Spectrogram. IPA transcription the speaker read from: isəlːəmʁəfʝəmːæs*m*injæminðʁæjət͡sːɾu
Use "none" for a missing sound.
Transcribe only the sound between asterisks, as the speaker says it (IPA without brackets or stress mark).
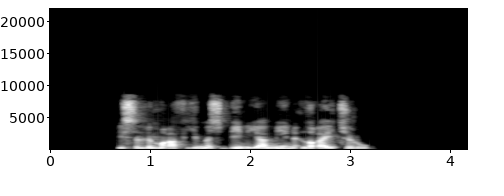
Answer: b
